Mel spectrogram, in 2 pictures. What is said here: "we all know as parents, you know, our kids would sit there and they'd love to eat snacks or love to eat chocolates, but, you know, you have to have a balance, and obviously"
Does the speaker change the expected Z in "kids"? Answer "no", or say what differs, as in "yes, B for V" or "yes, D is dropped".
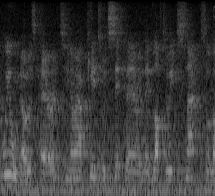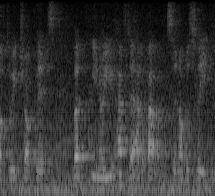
no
